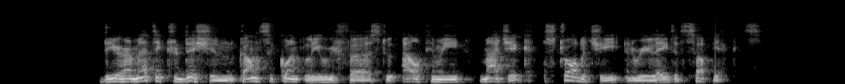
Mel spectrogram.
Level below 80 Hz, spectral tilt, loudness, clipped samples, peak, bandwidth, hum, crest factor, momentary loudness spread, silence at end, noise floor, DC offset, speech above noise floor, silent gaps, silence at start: -64 dBFS; -6 dB/octave; -22 LUFS; under 0.1%; -8 dBFS; 7.4 kHz; none; 14 dB; 8 LU; 0.9 s; under -90 dBFS; under 0.1%; over 68 dB; none; 1 s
